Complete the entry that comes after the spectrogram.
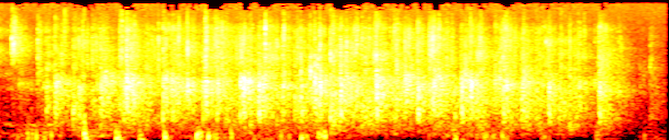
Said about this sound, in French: Ça s'applaudit, ça, non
